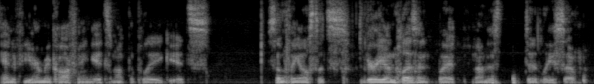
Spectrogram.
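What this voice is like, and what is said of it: Weird, rough sick voice. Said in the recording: “why my voice sounds weird ... It's probably bronchitis or something ... my voice is all messed up ... inflamed bronchial tubes”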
